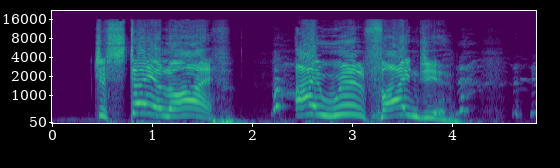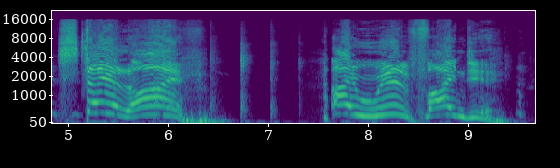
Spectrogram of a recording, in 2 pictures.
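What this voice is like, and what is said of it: Put-on Irish-British mixed accent. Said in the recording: “It's kind of an Irish, British mix. ... It's pretty good. It's not bad.”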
